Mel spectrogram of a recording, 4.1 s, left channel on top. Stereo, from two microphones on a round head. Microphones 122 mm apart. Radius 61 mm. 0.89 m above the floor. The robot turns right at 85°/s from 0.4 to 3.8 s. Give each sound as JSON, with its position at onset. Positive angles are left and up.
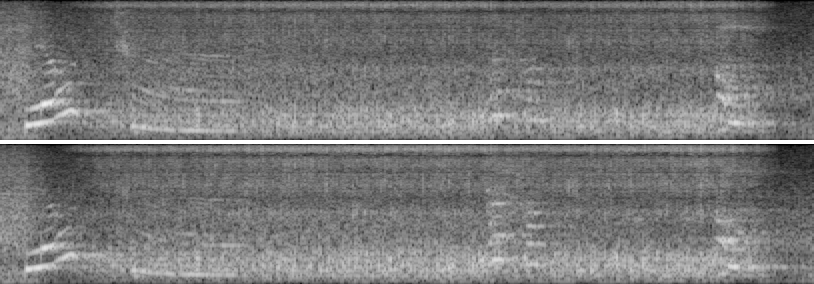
{"t": 0.1, "sound": "a child speaking", "azimuth_deg": 115, "distance_m": 0.5}
{"t": 2.4, "sound": "a gasp", "side_deg": -65, "distance_m": 3.5}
